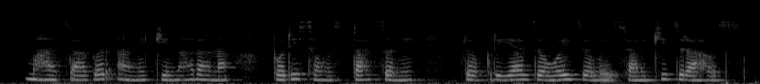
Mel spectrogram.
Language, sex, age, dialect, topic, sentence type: Marathi, female, 31-35, Northern Konkan, agriculture, statement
